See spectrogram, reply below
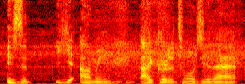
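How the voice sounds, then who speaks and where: A man's voice: medium pitch, fairly even intonation, fairly quick, warm tone, a little hiss or hum. A young man chatting casually and sardonically as a player in a tabletop fantasy game. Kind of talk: casual improvised game chat.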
